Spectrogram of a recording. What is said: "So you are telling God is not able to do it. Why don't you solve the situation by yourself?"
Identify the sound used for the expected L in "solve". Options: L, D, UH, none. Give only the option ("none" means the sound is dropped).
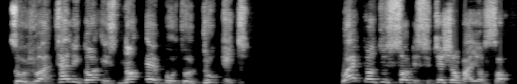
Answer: none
